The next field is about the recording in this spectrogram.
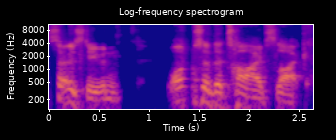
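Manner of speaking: strongly laid-on put-on English accent. Quoting an older leader's question to you, in a very english accent. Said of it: "in a very English accent".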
